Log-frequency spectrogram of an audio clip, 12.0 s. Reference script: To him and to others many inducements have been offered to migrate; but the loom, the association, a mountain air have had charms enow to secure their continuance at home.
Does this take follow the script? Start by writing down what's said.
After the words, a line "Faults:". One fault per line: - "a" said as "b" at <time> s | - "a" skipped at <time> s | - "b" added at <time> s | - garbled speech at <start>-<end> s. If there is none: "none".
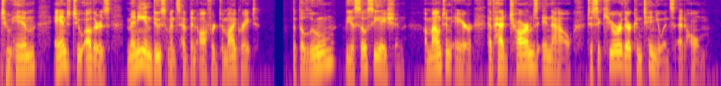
To him and to others many inducements have been offered to migrate; but the loom, the association, a mountain air have had charms enow to secure their continuance at home.
Faults:
none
